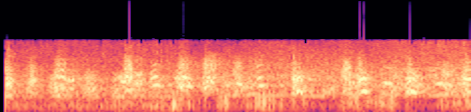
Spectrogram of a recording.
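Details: A pack of dogs howling together, heard as a chorus of overlapping yelps and short wavering howls that rise and fall in quick bursts, roughly two per second, with mid-pitched tonal notes mixed with rough barky edges.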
